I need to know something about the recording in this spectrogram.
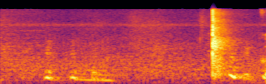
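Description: A pause in a man's talk: faint low voice sounds, then a single sharp click about one and a half seconds in, just before he speaks again.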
